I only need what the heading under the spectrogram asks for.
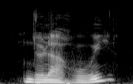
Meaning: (adjective) rust (color/colour); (noun) 1. rust (oxidation of iron or, by extension, other metals) 2. rust (fungus disease of plants) 3. rouille (provençal sauce made with chilli and garlic)
- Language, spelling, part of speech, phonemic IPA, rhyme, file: French, rouille, adjective / noun, /ʁuj/, -uj, Fr-rouille.ogg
